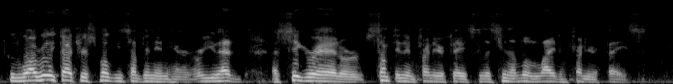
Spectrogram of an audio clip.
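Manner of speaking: usual speaking voice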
